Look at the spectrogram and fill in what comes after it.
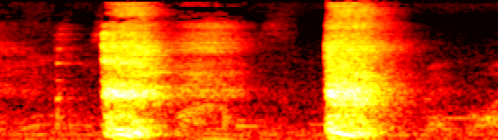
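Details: Two loud, harsh coughs about a second apart with quiet breathing between them; cough.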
